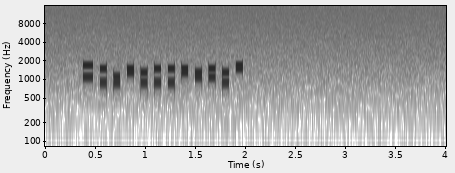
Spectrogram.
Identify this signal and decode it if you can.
Multi-frequency trunk signalling (R1, as on North American trunks), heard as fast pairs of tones, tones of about 70 ms. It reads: KP 8305880695 ST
